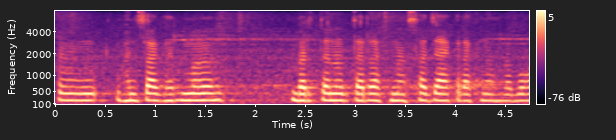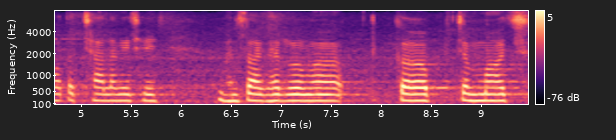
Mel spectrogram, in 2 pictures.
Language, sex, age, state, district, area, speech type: Maithili, female, 18-30, Bihar, Purnia, rural, spontaneous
